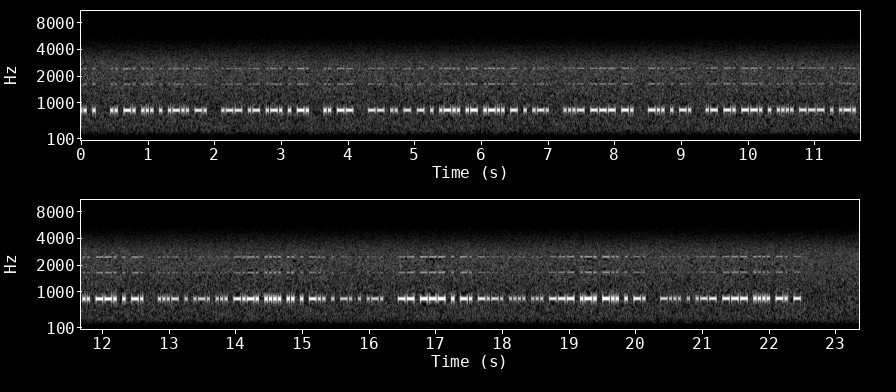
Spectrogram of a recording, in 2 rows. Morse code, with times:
0.0-0.2 …
0.4-1.9 INSELN
2.1-3.4 WAREN
3.6-4.1 IM
4.3-7.0 MITTELALTER
7.2-8.3 VON
8.5-9.1 DEN
9.4-12.6 ANGEHOERIGEN
12.8-16.2 VERSCHIEDENER
16.4-20.1 MOENCHSORDEN
20.4-22.5 BEWOHNT

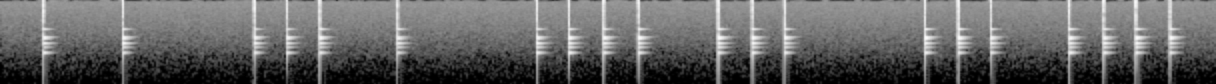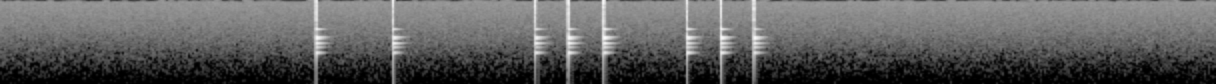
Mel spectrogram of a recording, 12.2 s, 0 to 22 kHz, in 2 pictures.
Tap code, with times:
0.2-5.9 ALSO
7.7-9.9 AN

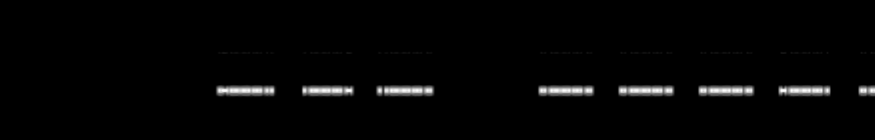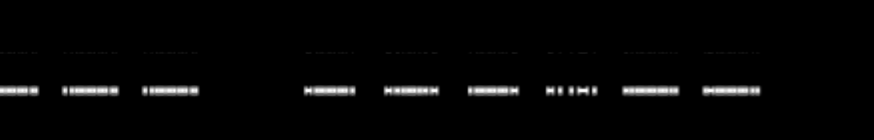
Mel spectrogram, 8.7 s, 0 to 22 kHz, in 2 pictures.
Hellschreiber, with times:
1.1-2.2 593
2.7-5.4 8886833
5.9-8.2 609425

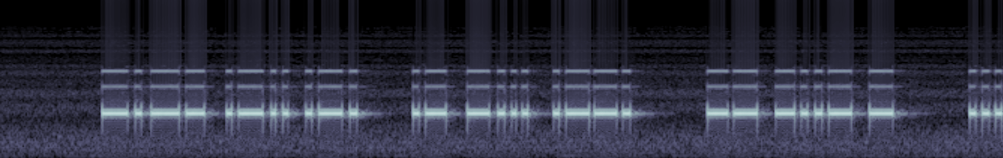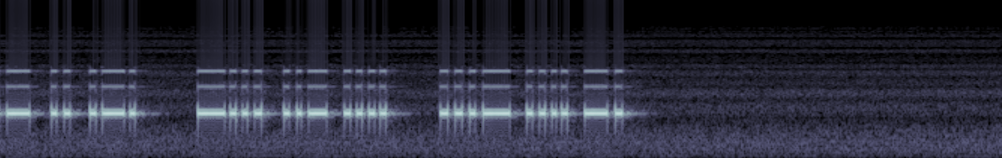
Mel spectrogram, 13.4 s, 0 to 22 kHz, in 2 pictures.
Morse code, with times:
0.7-2.4 YLR
2.8-4.2 ABP
4.7-5.9 MXT
6.5-7.6 VIR
8.0-9.3 BUH
9.6-10.8 VHN

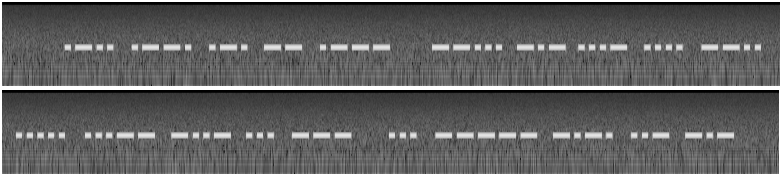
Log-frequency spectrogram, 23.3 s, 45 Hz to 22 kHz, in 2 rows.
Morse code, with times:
0.9-5.8 LPRMJ
6.4-11.4 7KVHZ
11.9-16.9 53XSO
17.5-22.6 S0CUK

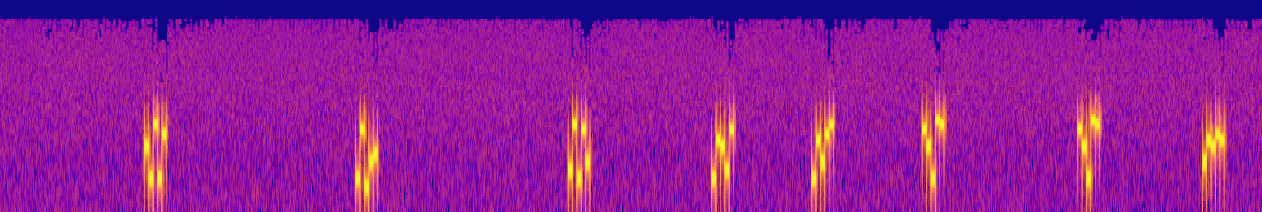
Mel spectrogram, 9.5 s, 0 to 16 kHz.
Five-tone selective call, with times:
1.1-1.2 40806
2.7-2.8 07723
4.3-4.4 18072
5.3-5.5 05417
6.1-6.3 05268
6.9-7.1 74098
8.1-8.2 74098
9.0-9.2 25465

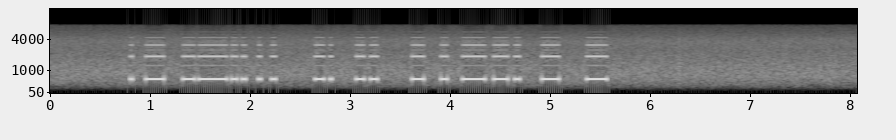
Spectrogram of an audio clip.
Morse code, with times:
none

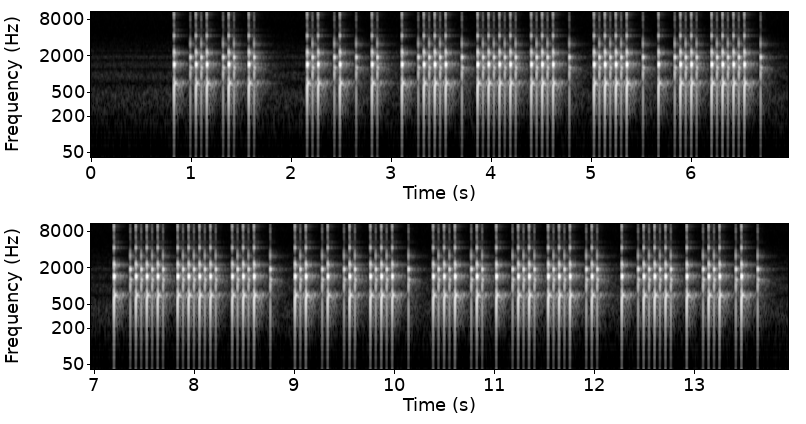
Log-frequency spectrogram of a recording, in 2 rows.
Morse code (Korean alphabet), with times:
0.8-1.6 차
2.2-6.7 바퀴를
7.2-13.6 뒤지는데

